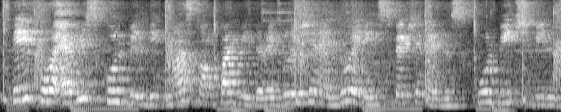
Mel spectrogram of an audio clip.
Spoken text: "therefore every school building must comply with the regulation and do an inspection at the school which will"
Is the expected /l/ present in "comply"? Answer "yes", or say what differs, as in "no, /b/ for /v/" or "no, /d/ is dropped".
no, /l/ is dropped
